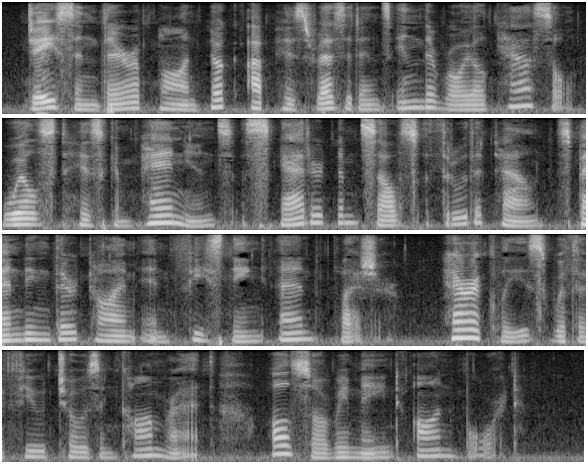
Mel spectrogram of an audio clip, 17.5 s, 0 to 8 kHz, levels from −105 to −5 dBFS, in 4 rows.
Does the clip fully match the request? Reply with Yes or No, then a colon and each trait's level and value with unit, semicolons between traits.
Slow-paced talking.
Yes: slow, 120 wpm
